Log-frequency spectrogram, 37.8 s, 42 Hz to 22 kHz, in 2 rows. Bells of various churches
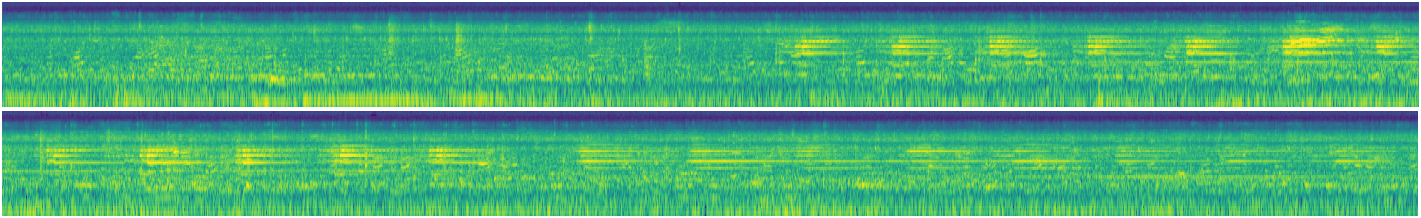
9.8s 37.7s

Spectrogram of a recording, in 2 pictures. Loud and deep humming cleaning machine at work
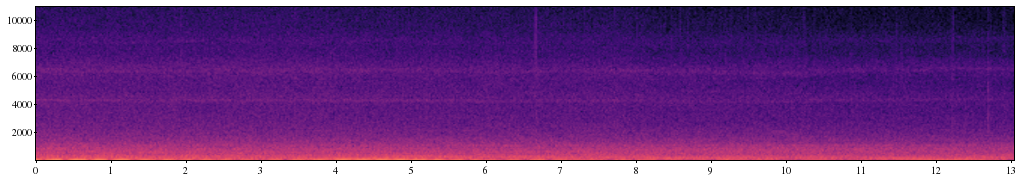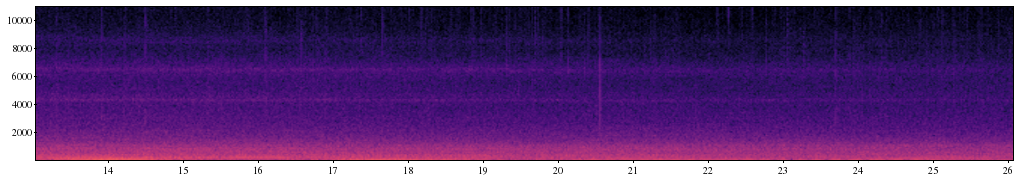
0.0s 17.8s

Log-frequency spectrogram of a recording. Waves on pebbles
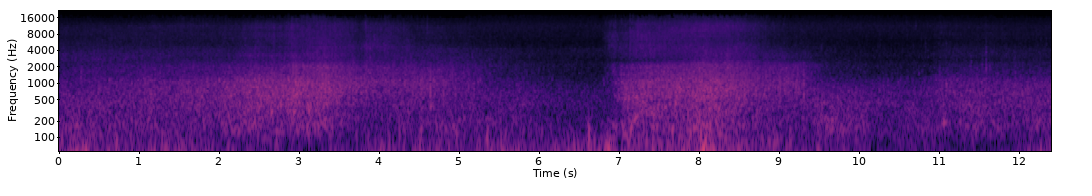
0.0s 5.3s, 6.8s 9.8s

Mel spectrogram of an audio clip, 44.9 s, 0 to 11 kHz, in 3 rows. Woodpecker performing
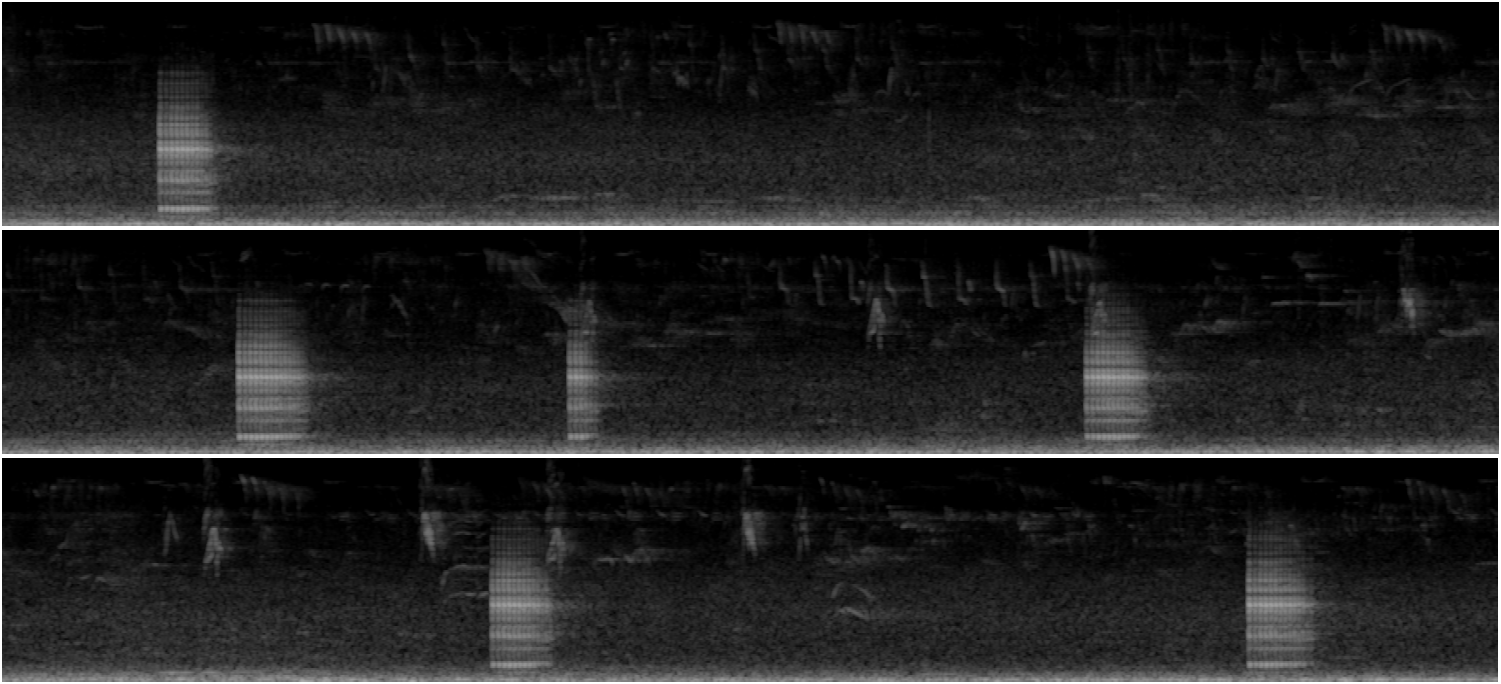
34.7s 35.8s

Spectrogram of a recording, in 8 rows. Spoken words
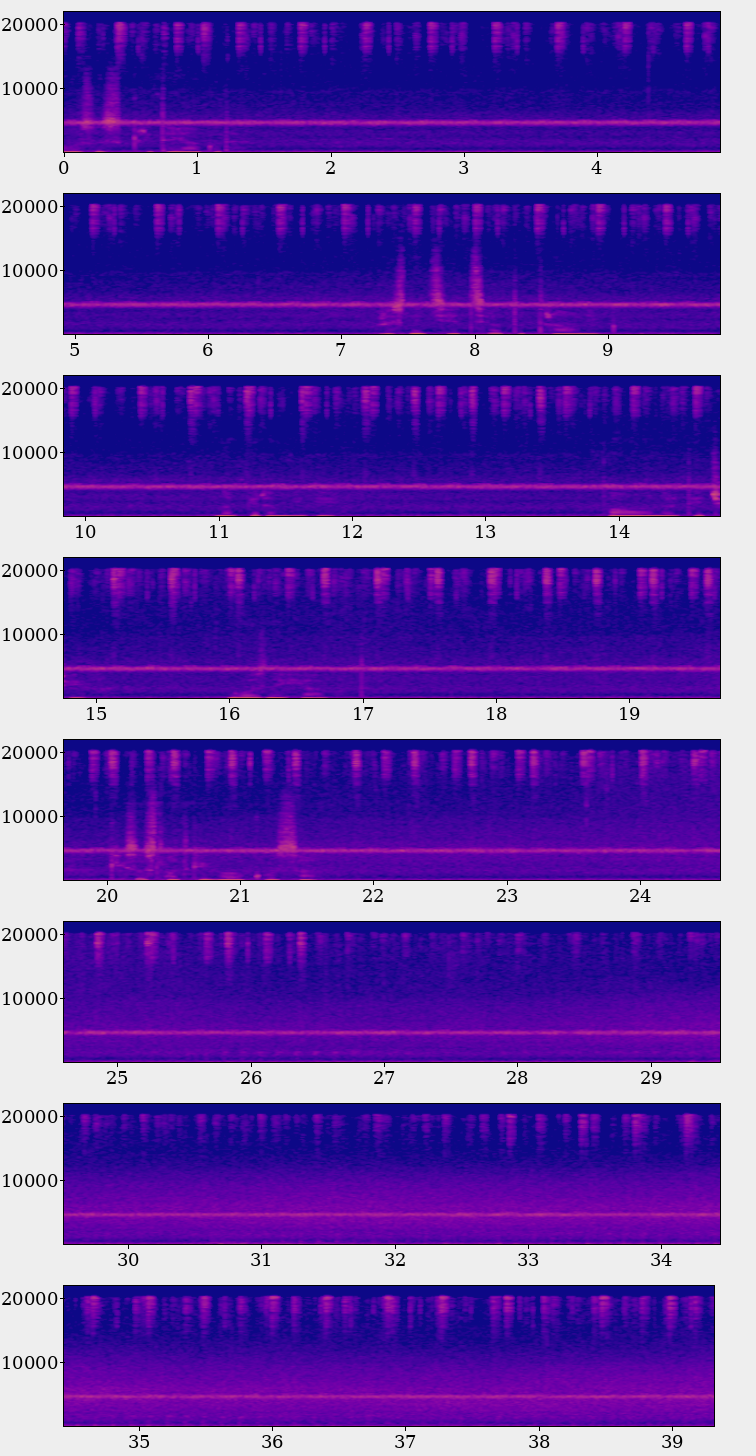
7.3s 8.9s, 14.0s 14.9s, 16.0s 16.9s, 20.1s 21.6s

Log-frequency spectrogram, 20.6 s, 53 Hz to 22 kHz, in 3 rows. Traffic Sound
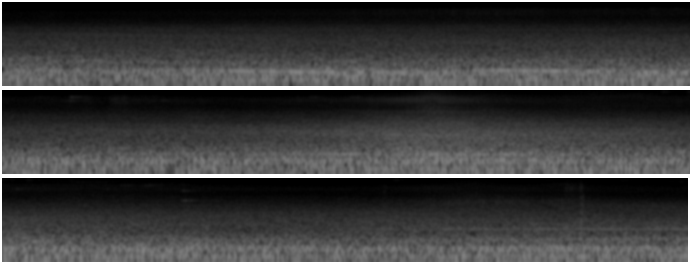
9.9s 20.6s

